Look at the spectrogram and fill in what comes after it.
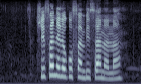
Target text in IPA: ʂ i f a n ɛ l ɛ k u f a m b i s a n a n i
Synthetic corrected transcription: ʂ i f a n ɛ l ɛ k u f a m b i s a n a n a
